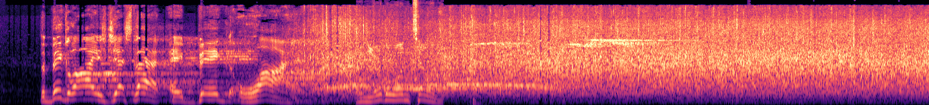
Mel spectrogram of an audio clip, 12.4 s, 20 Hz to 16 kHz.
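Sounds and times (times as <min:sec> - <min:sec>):
speech: 0:00.5 - 0:06.5
crowd clapping and applauding: 0:03.8 - 0:12.3.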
